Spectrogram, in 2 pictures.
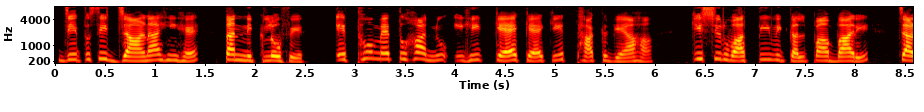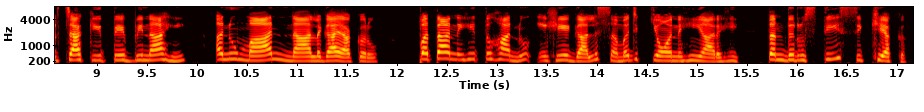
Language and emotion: Punjabi, disgusted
